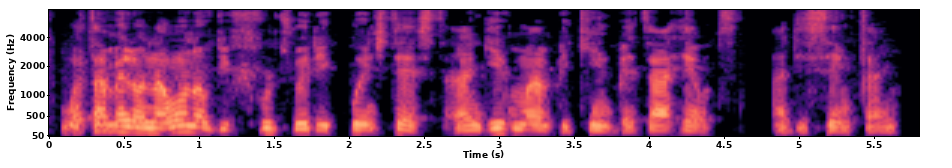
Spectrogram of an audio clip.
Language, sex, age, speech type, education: Nigerian Pidgin, male, 30-45, spontaneous, tertiary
